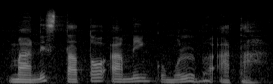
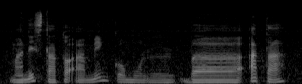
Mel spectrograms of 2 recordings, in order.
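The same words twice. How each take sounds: First: The vowel in the last word is short. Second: The vowel in the last word is long. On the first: It refers to sexual relations. "kalau itu dibaca pendek" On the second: It refers to the cost of marriage. "kalau dibaca panjang"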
